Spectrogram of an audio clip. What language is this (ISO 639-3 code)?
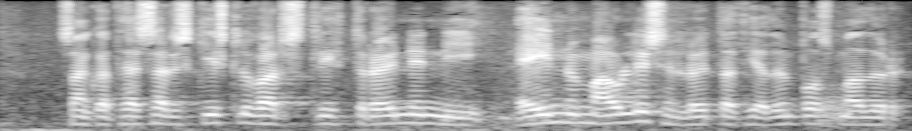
isl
